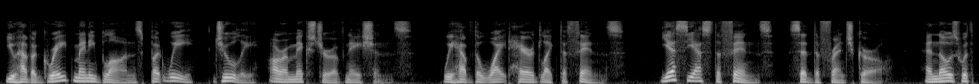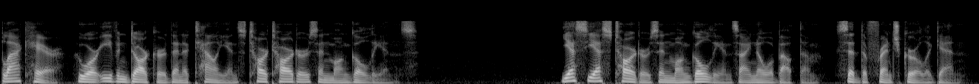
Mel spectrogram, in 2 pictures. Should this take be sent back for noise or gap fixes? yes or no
no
